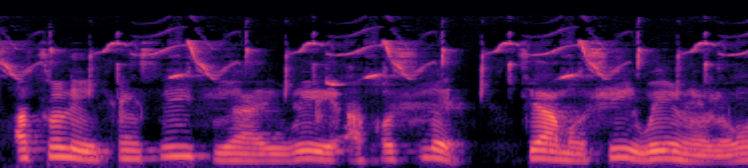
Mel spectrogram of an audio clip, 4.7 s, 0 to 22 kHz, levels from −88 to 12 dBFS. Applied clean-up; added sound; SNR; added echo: neural mask model Resemble Enhance denoiser.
